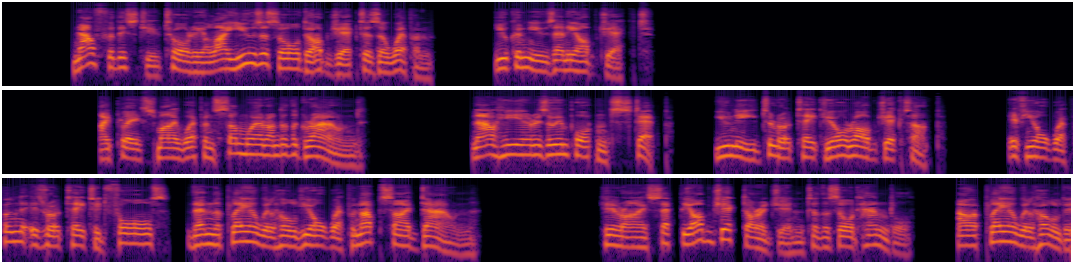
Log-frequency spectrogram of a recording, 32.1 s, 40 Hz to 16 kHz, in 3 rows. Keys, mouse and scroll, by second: 2.8-5.6 drag, 8.0 click, 9.6-10.6 scroll down 1, 10.8-13.0 drag, 13.0 g, 14.1 KP_Decimal, 14.6 scroll down 4, 14.8-15.4 middle drag, 15.4 scroll up 3, 15.6 middle click, 16.2 s, 18.0-18.4 scroll down 1, 18.4 r, 20.4-20.9 middle drag, 20.9-21.3 scroll down 1, 21.3 middle click, 21.8-22.2 scroll up 3, 22.2-23.8 middle drag, 23.8 r, 25.2 Tab, 25.8 click, 26.0 scroll up 1, 26.1 middle click, 27.1 z, 27.4 middle click, 27.7 c, 30.8 Tab, 31.4 Tab.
